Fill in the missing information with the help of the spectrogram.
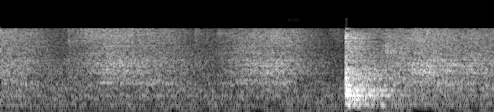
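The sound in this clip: Curry paste and coconut milk stir-frying in a pan give a steady, bright sizzle, with one sharp clink or scrape partway through before the sizzling carries on.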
